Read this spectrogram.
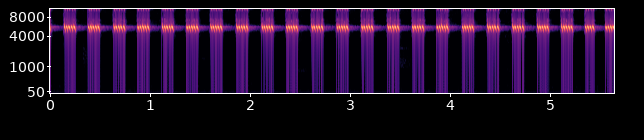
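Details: A male cricket chirps on a summer evening. Each chirp is a crisp, high-pitched pulse, delivered in a regular train of about four per second. No other animals or noises are heard.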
